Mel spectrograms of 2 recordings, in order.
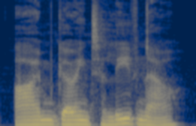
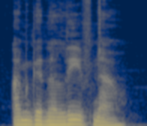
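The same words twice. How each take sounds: First: Going to is said as two full words. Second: Going to is shortened to gonna. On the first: "going to can become gonna" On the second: "would be"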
